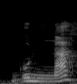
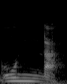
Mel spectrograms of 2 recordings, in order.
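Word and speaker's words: غنة: নিয়ে উচ্চারণ করতে হয়, গুন্না উচ্চারিত হয়। গুন্না, গুন, গুন, একটু নাকের মধ্যে চাপ দিয়ে বলতে হয় গুন, এই যে নাকের মধ্যে নিয়া, গুন, গুন্না। গুন্নাও একটা গুন্না, গুন্নাও একটা কি গুন্না, এই নুনকে ধরে রাখা।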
